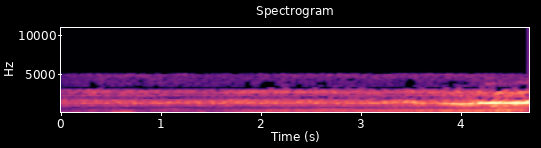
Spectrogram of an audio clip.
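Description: Old-time radio drama car effect: a chauffeured car driving and swinging hard around a corner, steady engine drone rising in loudness with a tire-squeal whine building near the end, no talk.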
